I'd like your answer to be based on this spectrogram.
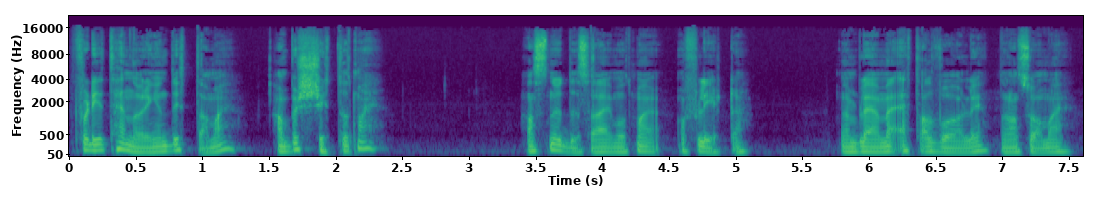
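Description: On a podcast, a man with a deep voice reads fan fiction aloud in the first person, stopping now and then to crack jokes. The talk mixes casual chat with dramatic reading, recorded dry with clean studio sound.

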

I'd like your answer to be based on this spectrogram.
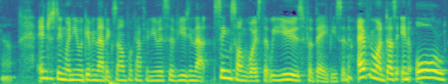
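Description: A woman doctor co-hosting a podcast, speaking calmly and thoughtfully. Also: lowish voice, fast. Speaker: doctor, co-host. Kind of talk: podcast conversation.

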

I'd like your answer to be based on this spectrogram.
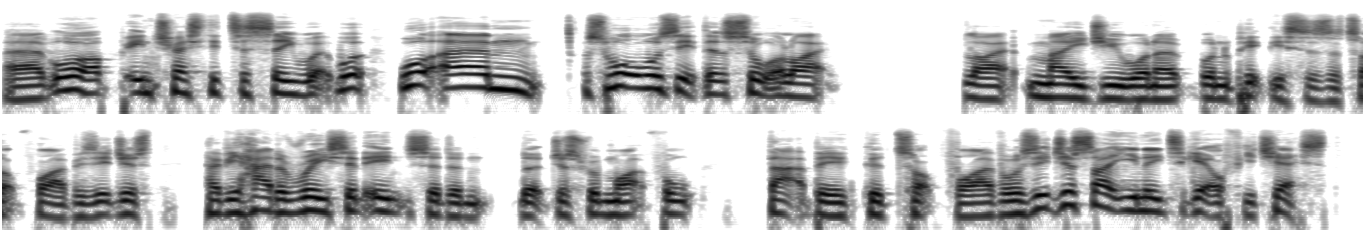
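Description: A man's voice: medium pitch, brisk, no echo. Male podcast co-host, Essex accent, casual and hesitant, mid-range voice in a dry close recording. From Essex, England. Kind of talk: casual chat.

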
